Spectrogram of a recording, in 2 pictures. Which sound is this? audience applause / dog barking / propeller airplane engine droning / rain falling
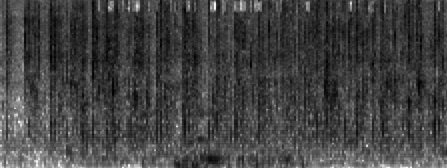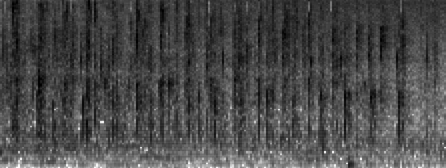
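audience applause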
